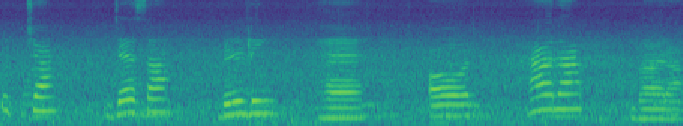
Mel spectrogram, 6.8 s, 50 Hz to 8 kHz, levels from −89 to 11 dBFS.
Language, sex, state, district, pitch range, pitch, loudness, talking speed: Hindi, female, Chandigarh, Chandigarh, 195-290 Hz, 235 Hz, -15 LUFS, 60 wpm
